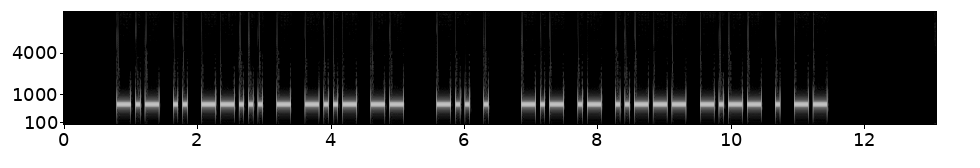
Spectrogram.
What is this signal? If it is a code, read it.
Morse code, heard as a keyed tone, about 17 wpm, 700 Hz. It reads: KI7TXM DE KA2YEM
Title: USA Callsign DE Callsign - 6 Characters - 17wpm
